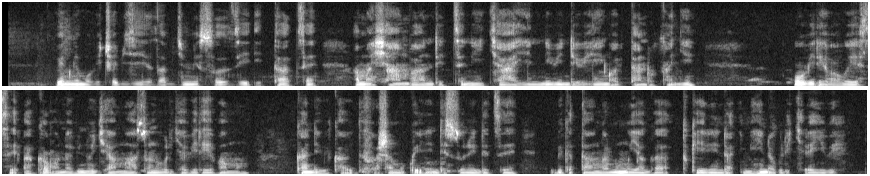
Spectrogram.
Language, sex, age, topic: Kinyarwanda, male, 18-24, agriculture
